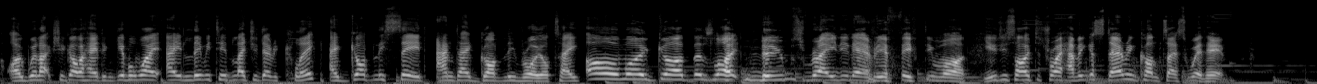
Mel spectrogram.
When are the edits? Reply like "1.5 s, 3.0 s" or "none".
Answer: 3.2 s, 4.3 s, 5.8 s, 9.8 s, 12.4 s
